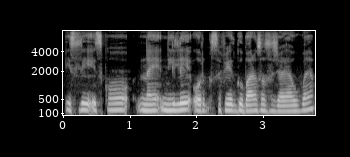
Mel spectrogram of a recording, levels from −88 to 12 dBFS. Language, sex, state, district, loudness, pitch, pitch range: Hindi, female, Haryana, Rohtak, -16 LUFS, 170 Hz, 165-180 Hz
